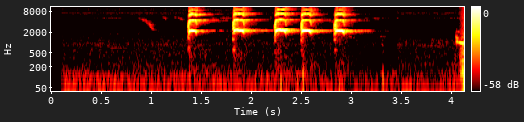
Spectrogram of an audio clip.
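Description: Five short bird-like chirps in quick succession, each dropping sharply at the start and then holding a high note. They begin about a second and a half in and end around three seconds.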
